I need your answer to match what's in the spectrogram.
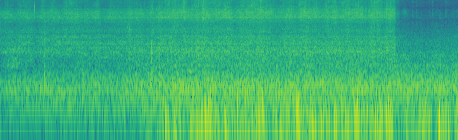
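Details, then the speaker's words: Bedroom ceiling fan running, motor making intermittent grinding that starts and stops: rough gritty rumble building then harsh top end dropping away; cause unknown, light switch also not working. "i'm going gonna clean this up it's making a weird grinding noise"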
